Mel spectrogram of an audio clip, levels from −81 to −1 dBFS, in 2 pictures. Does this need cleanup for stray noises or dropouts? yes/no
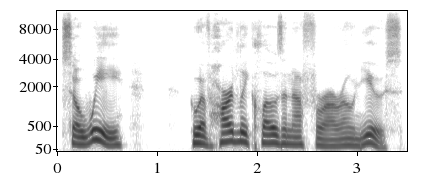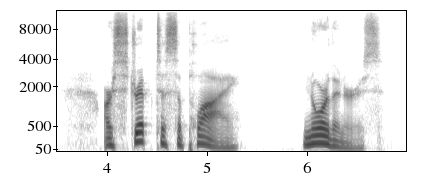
no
